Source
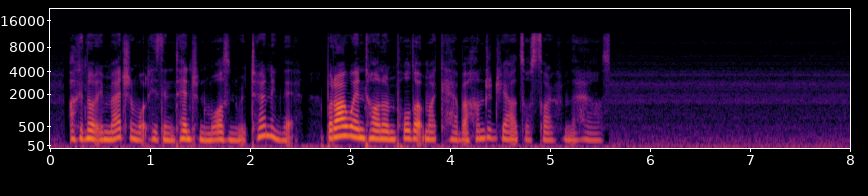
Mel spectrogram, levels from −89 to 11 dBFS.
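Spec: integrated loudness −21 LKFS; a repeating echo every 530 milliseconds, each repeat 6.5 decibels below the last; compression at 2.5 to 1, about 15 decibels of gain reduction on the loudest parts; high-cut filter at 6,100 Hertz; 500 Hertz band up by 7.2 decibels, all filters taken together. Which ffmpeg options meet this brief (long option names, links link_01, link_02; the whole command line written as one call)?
ffmpeg -i in.wav -af "lowpass=6100,equalizer=frequency=500:width_type=o:gain=8.5,acompressor=threshold=-33dB:ratio=2.5,aecho=1:1:530|1060|1590|2120|2650|3180:0.473|0.222|0.105|0.0491|0.0231|0.0109,volume=12dB" out.wav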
